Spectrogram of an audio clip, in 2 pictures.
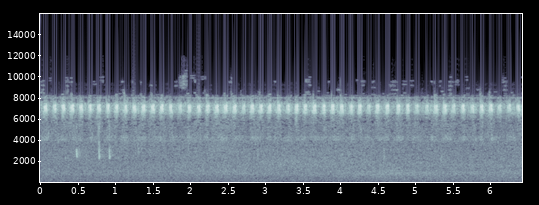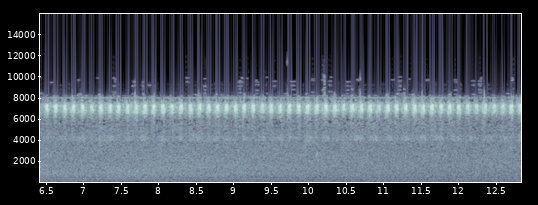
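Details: Night insects sing under a full moon at Nagahama-cho, Naze, Amami Oshima, Japan, in mid-August 2011. A continuous very high, finely pulsed trill throbs evenly about three times per second, with a few faint higher chirps early on.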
